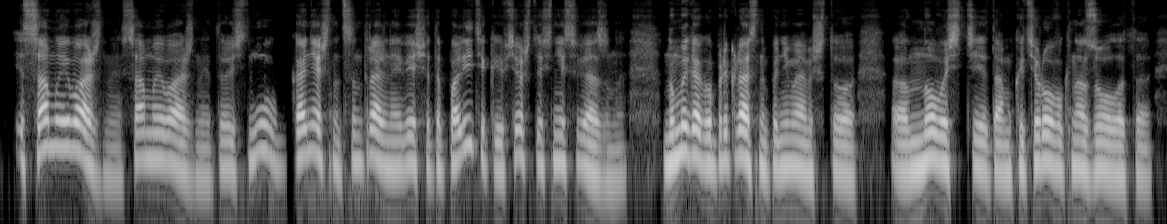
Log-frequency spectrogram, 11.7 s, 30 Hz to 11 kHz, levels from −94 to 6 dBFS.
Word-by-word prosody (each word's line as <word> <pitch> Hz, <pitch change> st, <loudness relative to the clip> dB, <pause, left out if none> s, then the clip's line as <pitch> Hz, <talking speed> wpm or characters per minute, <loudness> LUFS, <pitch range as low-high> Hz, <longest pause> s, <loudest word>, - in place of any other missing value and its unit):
И -, -, -10 dB
самые 230 Hz, +3 st, +2 dB
важные, 115 Hz, -, +1 dB
самые 170 Hz, +4 st, -2 dB
важные, 120 Hz, -8 st, -1 dB
то 135 Hz, +6 st, -7 dB
есть, 125 Hz, -2 st, -8 dB
ну, 170 Hz, -5 st, -5 dB
конечно, 175 Hz, -6 st, +1 dB
центральная 150 Hz, 0 st, -1 dB
вещь- 150 Hz, 0 st, -2 dB
это 145 Hz, -4 st, -4 dB
политика 155 Hz, -, -2 dB
и -, -, -2 dB
всё, 180 Hz, +9 st, -3 dB
что 160 Hz, -2 st, -8 dB
с 145 Hz, -, -10 dB
ней 155 Hz, -1 st, -1 dB
связано. 115 Hz, -8 st, -3 dB, 0.3 s
Но 155 Hz, +1 st, +4 dB
мы, 200 Hz, +2 st, +5 dB
как 180 Hz, -3 st, +6 dB
бы, 150 Hz, -1 st, +2 dB
прекрасно 165 Hz, -3 st, +3 dB
понимаем, 135 Hz, -1 st, -1 dB
что, 120 Hz, -2 st, -3 dB, 0.3 s
э, 125 Hz, -1 st, +1 dB
новости 145 Hz, -1 st, +2 dB
там 120 Hz, -1 st, -1 dB
котировок 135 Hz, 0 st, +1 dB
на 140 Hz, -2 st, 0 dB
золото- 120 Hz, -3 st, -1 dB
145 Hz, 165 wpm, -24 LUFS, 125-165 Hz, 0.3 s, как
